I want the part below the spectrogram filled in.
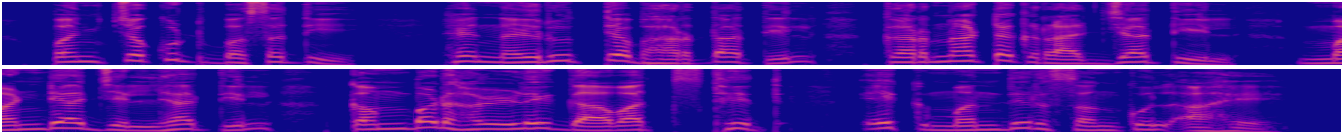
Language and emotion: Marathi, neutral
